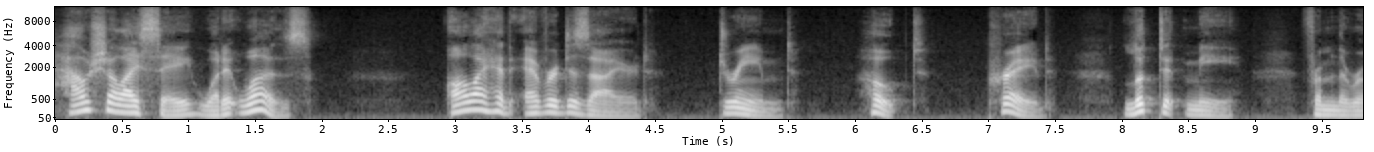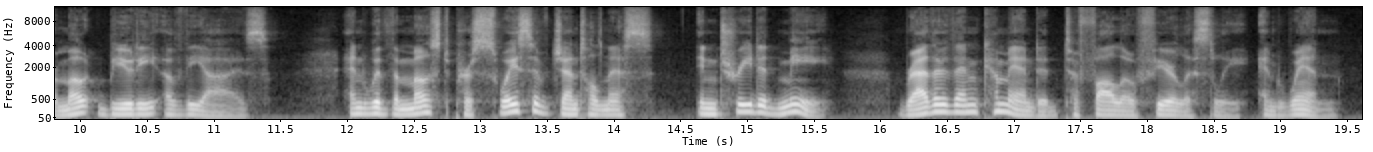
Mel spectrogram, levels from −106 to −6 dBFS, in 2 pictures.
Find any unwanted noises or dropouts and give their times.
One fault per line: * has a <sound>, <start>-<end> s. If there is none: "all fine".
all fine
